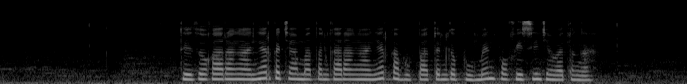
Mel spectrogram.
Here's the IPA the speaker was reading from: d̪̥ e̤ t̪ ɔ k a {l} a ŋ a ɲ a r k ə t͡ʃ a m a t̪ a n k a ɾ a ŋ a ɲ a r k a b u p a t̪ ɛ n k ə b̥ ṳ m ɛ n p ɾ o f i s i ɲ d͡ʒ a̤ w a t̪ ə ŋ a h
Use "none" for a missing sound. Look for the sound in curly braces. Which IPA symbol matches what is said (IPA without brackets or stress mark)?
ɾ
